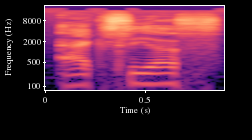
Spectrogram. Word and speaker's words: Axios: I believe you pronounce it Axios. Please forgive me for the mispronunciation of this particular show. It's A-X-I-O-X-S. Excuse me, A-X-I-O-S.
